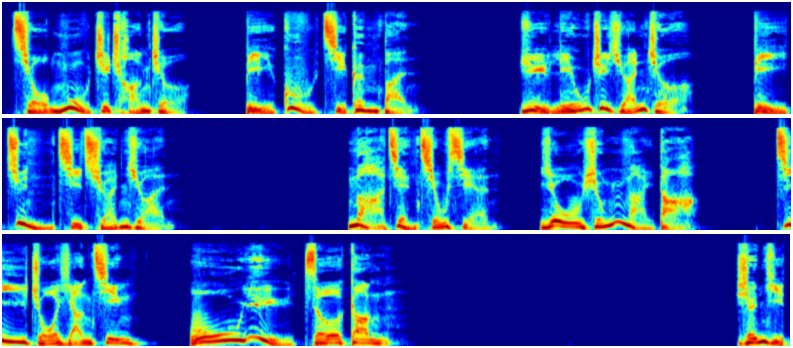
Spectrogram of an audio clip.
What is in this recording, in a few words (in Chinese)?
男 专题 厚重大气, 国语男声配音; 廉政宣传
